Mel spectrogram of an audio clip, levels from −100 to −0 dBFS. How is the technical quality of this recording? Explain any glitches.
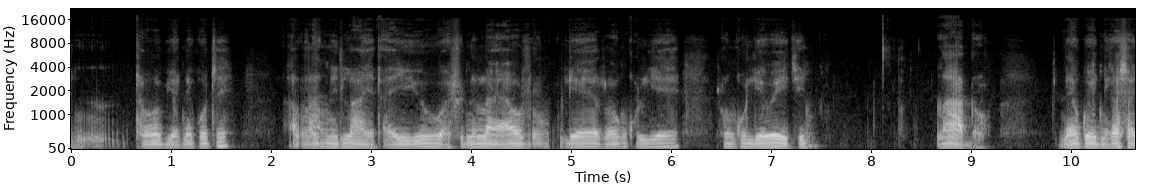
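The recording has two kinds of transmission glitch, both from audio data failing to arrive in time.

Repeated packet loss (robotic sound) hits from 2.27 to 2.55 s and again from 4.59 to 4.95 s. Short gaps of up to 20 ms recur so often that about half of each stretch is patched by extending the previous sound, giving a choppy speech texture with pieces missing. A spectrogram shows smeared, repeated harmonic blocks alternating with real detail.

Short concealed packet loss occurs at 7.35 to 7.39 s and immediately after, at 7.39 to 7.43 s. About 20 ms is missing in each, filled by continuing the preceding sound and then blended back. It is heard as a brief smear or wobble, and it appears as a small flattened, stretched patch in the waveform.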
